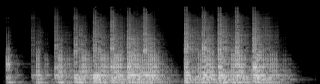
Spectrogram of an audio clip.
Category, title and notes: Sound effects > Human sounds and actions
Golpes insistentes a una puerta. Insistent knocking on a door.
